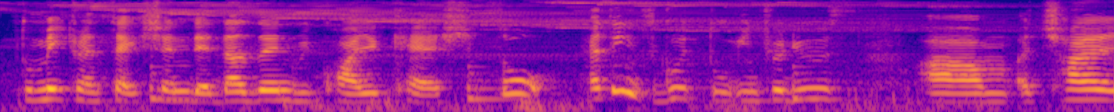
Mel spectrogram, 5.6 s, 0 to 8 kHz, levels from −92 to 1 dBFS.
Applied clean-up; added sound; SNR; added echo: none; Chime + Bowed string instrument; 19 dB; none.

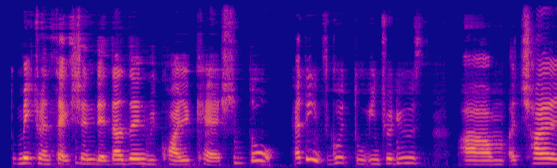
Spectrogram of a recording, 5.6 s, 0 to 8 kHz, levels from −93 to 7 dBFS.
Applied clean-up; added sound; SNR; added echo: neural mask model DeepFilterNet 3.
